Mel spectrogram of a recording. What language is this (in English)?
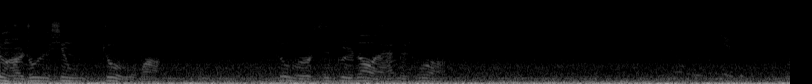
Chinese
